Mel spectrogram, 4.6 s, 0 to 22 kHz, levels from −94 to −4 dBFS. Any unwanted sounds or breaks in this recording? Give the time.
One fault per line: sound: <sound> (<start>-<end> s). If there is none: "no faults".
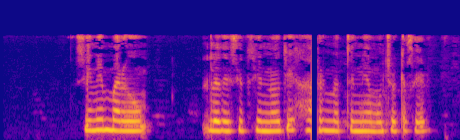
sound: dropout (3.1-3.2 s)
